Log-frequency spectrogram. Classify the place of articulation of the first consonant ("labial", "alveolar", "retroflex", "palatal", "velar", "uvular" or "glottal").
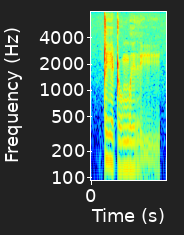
retroflex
